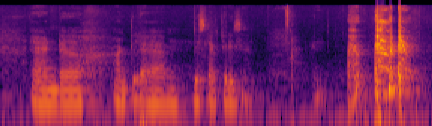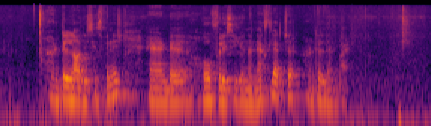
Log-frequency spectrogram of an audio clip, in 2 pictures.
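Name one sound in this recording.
A middle-aged man speaks calmly and clearly into a nearby microphone.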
